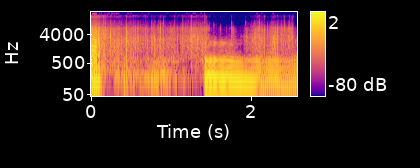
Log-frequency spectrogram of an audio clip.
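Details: Loud, low, droning snore held over a second, after faint crackly room noise; an adult father snoring while his 29-month-old daughter tells him to be quiet.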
